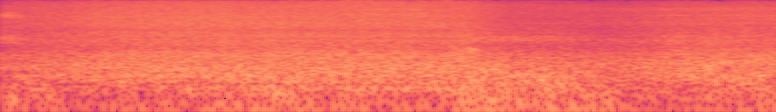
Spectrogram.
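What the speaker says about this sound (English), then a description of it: "Actually a fair bit of water moving." Water flows at a waterhole in a loud, continuous rush, close by and unbroken, with no voices.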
